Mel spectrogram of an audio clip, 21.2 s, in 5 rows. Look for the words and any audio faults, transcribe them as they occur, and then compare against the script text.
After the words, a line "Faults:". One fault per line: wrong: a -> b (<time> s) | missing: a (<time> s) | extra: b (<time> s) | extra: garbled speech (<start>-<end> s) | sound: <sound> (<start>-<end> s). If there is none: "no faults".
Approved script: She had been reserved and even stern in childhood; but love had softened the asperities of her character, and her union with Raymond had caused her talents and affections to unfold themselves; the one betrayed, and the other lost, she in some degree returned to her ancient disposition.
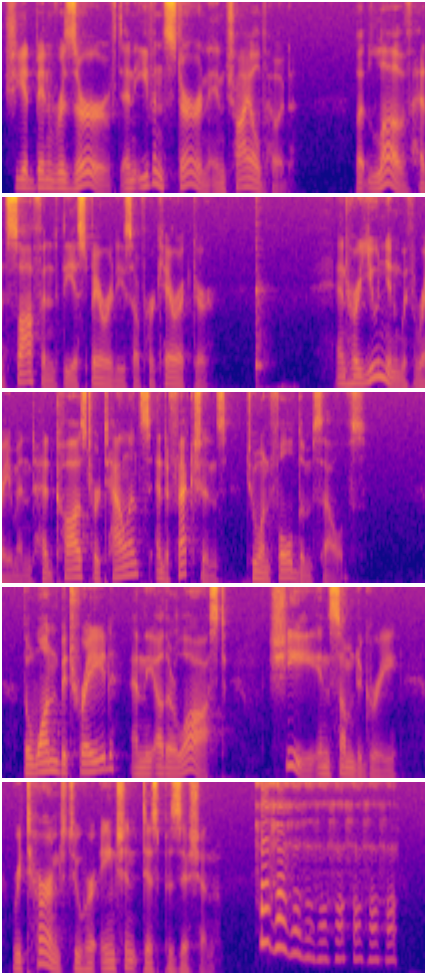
She had been reserved and even stern in childhood; but love had softened the asperities of her character, and her union with Raymond had caused her talents and affections to unfold themselves; the one betrayed, and the other lost, she in some degree returned to her ancient disposition.
Faults:
sound: tap (6.8-7.2 s)
sound: laugh (19.4-20.9 s)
